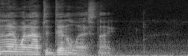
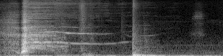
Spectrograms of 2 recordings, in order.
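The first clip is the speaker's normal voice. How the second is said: high shrieking laugh; 4 dB quieter than usual. Real, not acted. Big laugh after punchline.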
